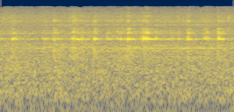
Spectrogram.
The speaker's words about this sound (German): Zurück in der Ketchup-Abfüllung bei Werder Feinkost. Ein Vakuumheber fährt alle paar Sekunden neue Glasflaschen unter die kreisförmig angeordneten Füllrohre.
